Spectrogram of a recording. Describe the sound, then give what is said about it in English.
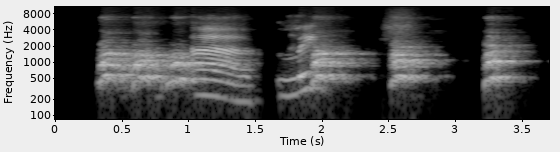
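A dog barks loudly: one long, drawn-out, wavering bark followed by three shorter, sharp barks spaced about half a second apart. “Sorry, dog here.”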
